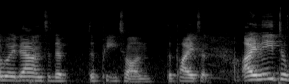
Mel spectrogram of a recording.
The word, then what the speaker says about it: piton: How to pronounce python? Piton. Piton. Okay, it's piton.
